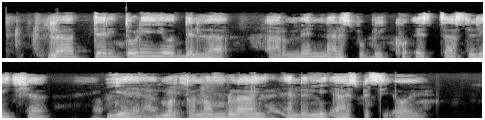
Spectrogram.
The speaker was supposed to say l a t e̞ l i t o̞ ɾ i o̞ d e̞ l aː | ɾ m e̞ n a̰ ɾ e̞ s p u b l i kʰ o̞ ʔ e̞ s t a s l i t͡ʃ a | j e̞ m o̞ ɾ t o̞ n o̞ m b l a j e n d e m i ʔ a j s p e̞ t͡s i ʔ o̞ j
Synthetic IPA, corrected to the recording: l a t e̞ ɾ i t o̞ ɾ i o̞ d e̞ l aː | ɾ m e̞ n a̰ ɾ e̞ s p u b l i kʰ o̞ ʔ e̞ s t a s l i t͡ʃ a | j e̞ m o̞ ɾ t o̞ n o̞ m b l a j e n d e m i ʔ a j s p e̞ t͡s i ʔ o̞ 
